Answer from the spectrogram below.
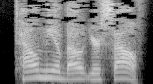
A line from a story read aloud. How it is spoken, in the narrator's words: excitedly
